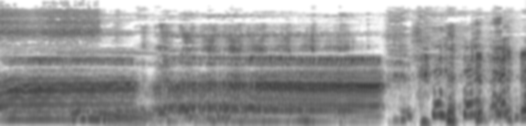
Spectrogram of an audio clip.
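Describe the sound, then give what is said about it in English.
A voice imitates a foghorn with one long, loud, low buzzing drone held for a couple of seconds, then dissolves into short bursts of laughter. “It's a fog horn sound.”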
